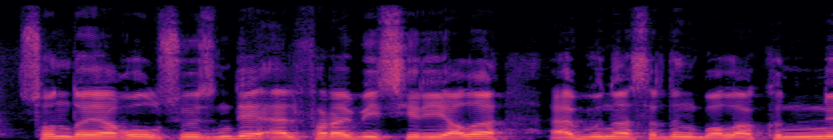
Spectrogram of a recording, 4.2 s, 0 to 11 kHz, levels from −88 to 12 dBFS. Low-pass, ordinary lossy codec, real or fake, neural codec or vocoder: none; none; real; none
